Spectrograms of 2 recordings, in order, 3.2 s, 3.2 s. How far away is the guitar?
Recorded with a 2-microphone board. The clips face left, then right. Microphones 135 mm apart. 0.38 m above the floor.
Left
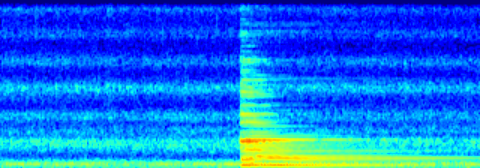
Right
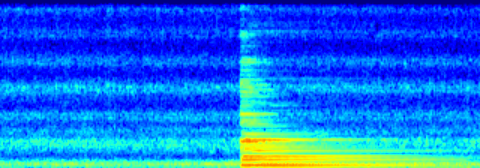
About 1.4 m.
